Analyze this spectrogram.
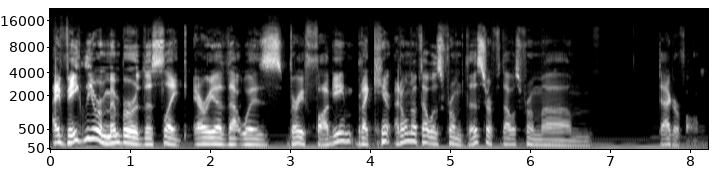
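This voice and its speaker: While livestreaming a game, a man keeps up playful, profane commentary punctuated by goofy vocal asides. His voice is mid-range, expressive, and fairly bright, moving at a moderate pace over soft background music.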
